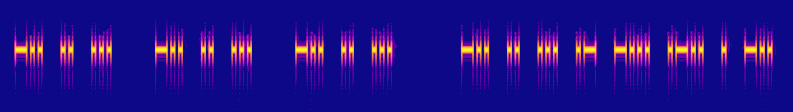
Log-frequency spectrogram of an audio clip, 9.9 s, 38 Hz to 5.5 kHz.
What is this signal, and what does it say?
Morse code, heard as a keyed tone, about 25 wpm, spaced as for 20 wpm, 600 Hz. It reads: DIS DIS DIS DISABLED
